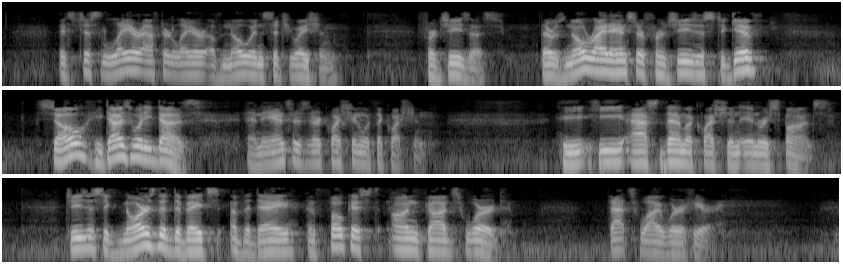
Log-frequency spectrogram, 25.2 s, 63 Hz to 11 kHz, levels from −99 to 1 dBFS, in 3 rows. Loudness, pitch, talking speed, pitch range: -33 LUFS, 130 Hz, 135 wpm, 115-140 Hz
